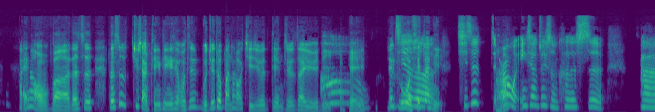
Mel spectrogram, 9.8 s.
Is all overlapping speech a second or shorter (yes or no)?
no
